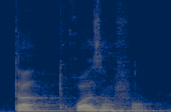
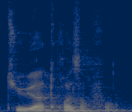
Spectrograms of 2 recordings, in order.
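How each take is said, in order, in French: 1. Le pronom est raccourci et lié à 'as'. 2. Le pronom est prononcé en entier devant 'as'. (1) "en francés hablado" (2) "normalmente se dice"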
